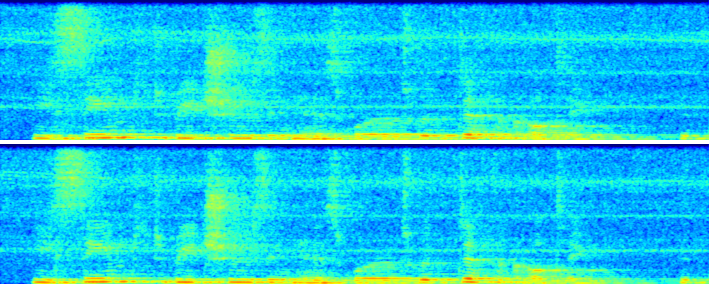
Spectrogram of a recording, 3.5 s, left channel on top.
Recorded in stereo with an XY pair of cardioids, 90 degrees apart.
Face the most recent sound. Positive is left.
turn(degrees=-40)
